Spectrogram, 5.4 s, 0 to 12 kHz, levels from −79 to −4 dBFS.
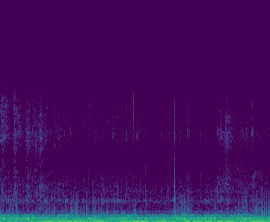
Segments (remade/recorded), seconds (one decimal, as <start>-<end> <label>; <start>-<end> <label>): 0.0-1.8 recorded; 1.8-4.3 remade; 4.3-5.4 recorded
